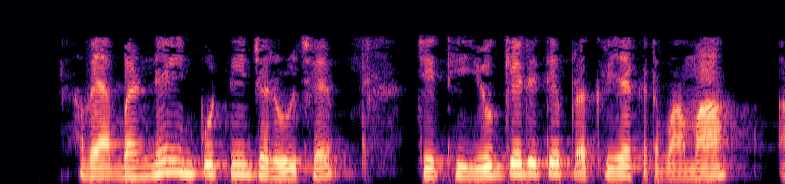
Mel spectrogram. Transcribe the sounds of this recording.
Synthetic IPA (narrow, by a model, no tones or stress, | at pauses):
həʋeabənːeɪmpuʈnid͡ʒəɾuɾt͡ʃʰe | d͡ʒet̪ʰijoɡjəɾit̪epɾə̰kɾijakəʈʋamã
